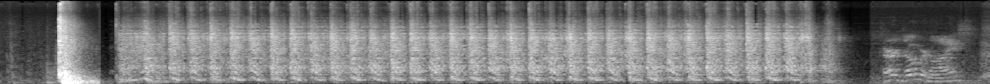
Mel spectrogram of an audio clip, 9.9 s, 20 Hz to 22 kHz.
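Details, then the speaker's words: 1959 Plymouth Suburban wagon, long-stored barn find, on its second start attempt: steady starter cranking about five pulses a second for seven seconds, catching only briefly before dying. The points were dressed but apparently need further dressing. "nine more payments and this baby's on apparently the points need further dressing"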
